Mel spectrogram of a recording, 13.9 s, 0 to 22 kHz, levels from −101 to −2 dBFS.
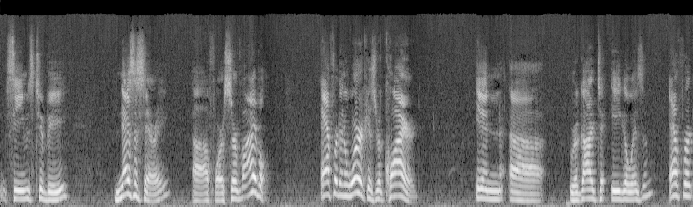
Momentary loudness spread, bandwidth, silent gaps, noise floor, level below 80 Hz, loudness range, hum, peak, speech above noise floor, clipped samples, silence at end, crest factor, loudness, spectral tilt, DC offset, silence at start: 10 LU; 16.5 kHz; none; -45 dBFS; -46 dBFS; 3 LU; none; -2 dBFS; 31 dB; under 0.1%; 0 s; 14 dB; -15 LUFS; -5.5 dB/octave; under 0.1%; 0 s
